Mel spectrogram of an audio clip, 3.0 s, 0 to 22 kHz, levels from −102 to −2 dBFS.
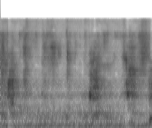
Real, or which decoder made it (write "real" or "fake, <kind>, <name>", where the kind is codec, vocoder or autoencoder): fake, vocoder, Vocos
